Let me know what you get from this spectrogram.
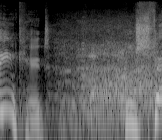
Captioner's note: studio audience laughing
